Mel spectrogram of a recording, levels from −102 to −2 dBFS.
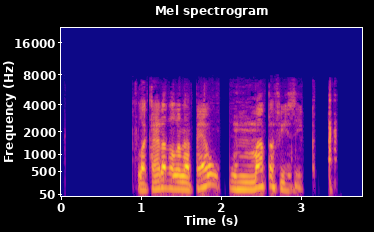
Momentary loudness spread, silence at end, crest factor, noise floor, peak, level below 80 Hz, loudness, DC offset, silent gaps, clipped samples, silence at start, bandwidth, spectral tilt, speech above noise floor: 16 LU; 0.4 s; 20 dB; under -90 dBFS; 0 dBFS; -58 dBFS; -19 LUFS; under 0.1%; 1.99-2.09 s, 3.03-3.13 s, 3.22-3.33 s; under 0.1%; 0.95 s; 6.8 kHz; -8 dB/octave; over 72 dB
